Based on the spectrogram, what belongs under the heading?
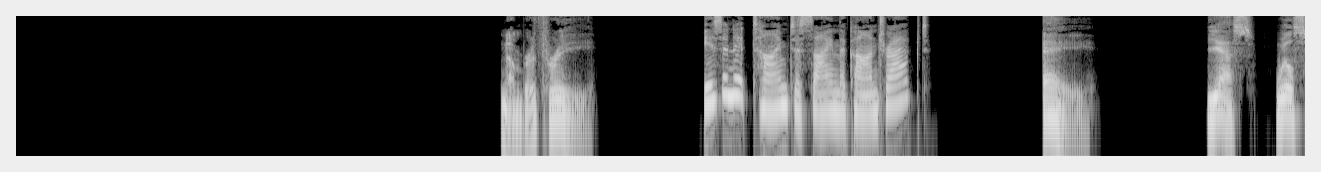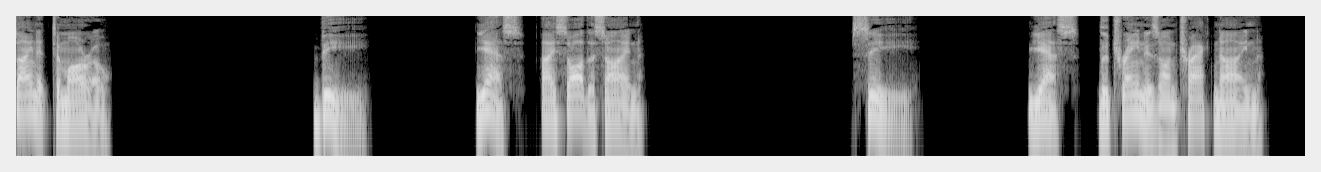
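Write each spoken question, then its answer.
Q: Isn't it time to sign the contract?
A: A: Yes, we'll sign it tomorrow.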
